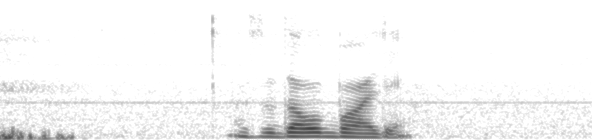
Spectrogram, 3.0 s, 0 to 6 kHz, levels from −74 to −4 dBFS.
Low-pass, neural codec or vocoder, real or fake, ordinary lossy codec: 5.4 kHz; none; real; none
